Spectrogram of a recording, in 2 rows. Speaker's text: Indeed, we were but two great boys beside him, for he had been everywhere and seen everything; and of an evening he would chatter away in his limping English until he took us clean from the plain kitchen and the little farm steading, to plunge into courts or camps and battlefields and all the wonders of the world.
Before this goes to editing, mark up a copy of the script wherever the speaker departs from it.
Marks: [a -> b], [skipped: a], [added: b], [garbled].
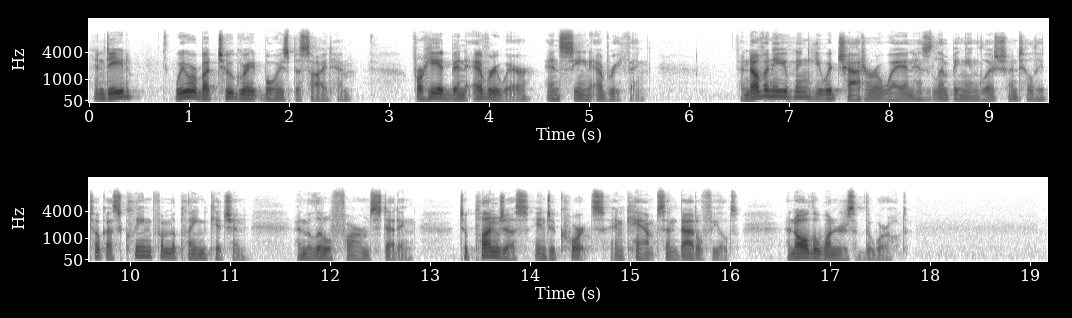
Indeed, we were but two great boys beside him, for he had been everywhere and seen everything; and of an evening he would chatter away in his limping English until he took us clean from the plain kitchen and the little farm steading, to plunge [added: us] into courts [or -> and] camps and battlefields and all the wonders of the world.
